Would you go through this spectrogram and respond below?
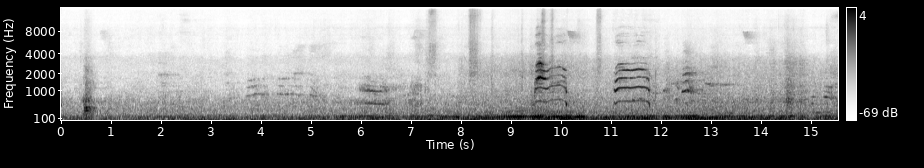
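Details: A hungry cat at a pagoda begs for food with short, wavering meows that grow louder midway, some bent upward then down, set against constant low rumbling background noise.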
